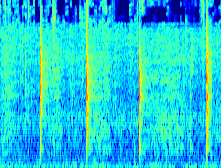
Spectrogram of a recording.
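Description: Onions being chopped on a board in a kitchen: four crisp, evenly spaced knife strikes, close and clear, with no talk over them.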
